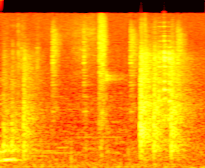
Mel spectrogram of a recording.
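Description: A metal fork clinking and scraping on a ceramic plate while cutting cake, with a sharp click about a second in and a short scrape half a second later.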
